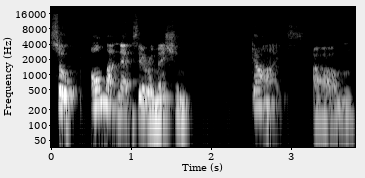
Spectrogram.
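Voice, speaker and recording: A man speaks in a somewhat breathy voice. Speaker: livestream show host. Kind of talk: live talk show hosting. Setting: studio.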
